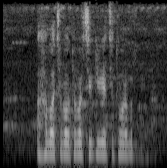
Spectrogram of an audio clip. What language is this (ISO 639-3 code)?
ben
